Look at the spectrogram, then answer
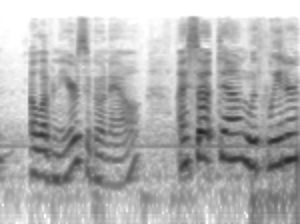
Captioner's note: speaking French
